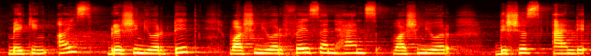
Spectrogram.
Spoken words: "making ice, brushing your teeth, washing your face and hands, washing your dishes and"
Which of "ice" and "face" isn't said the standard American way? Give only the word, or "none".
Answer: none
